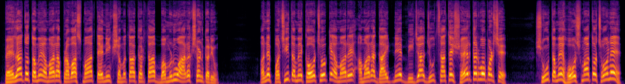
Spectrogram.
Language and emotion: Gujarati, angry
